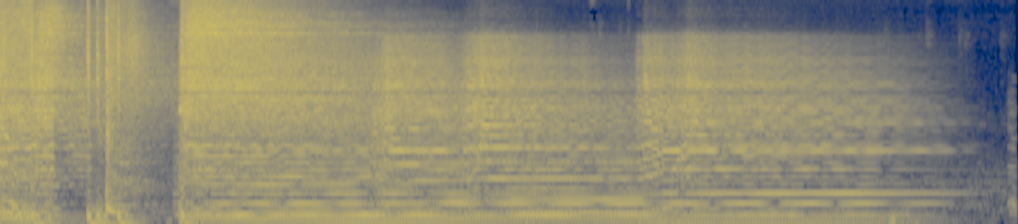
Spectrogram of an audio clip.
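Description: Closing bars of a Japanese hard rock band's recording: drums and electric guitars play, break off about half a second in with a single hit, then a final chord is held over a pulsing bass line and fades out near the end as the song finishes.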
